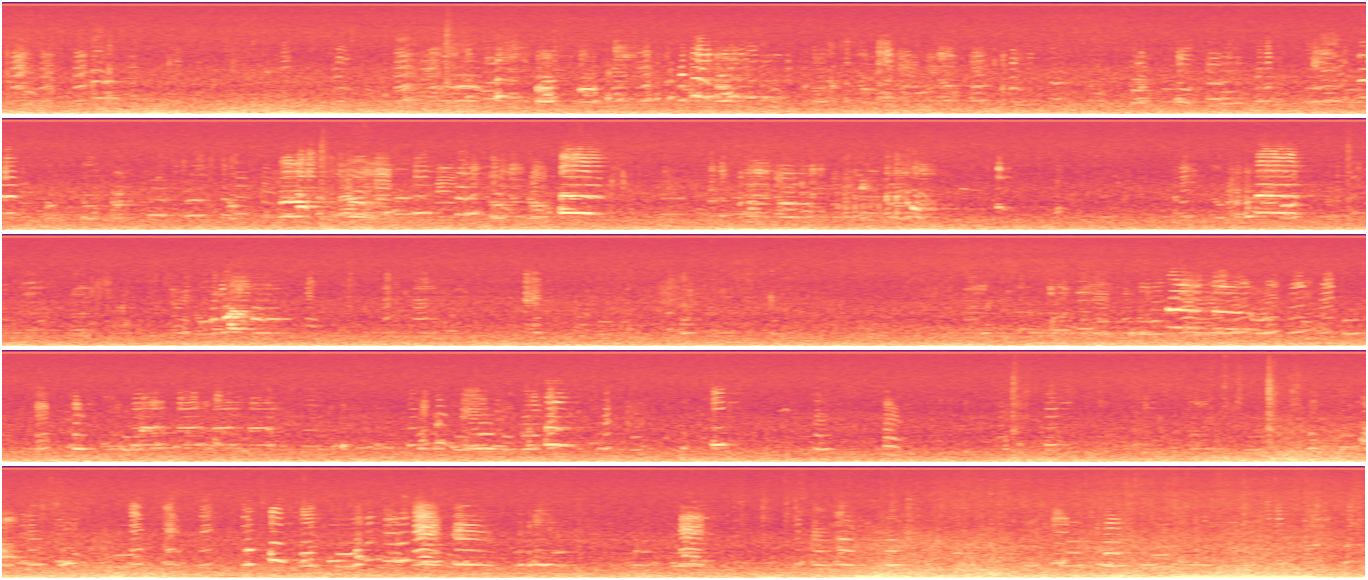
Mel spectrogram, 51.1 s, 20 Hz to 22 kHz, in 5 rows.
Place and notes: Dumfries, UK - whooper swan call soundscape ...
whooper swan call soundscape ... xlr sass to Zoom h5 ... bird calls from ... curlew ... shoveler ... wigeon ... barnacle geese ... mallard ... lapwing ... unattended time edited extended recording ...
